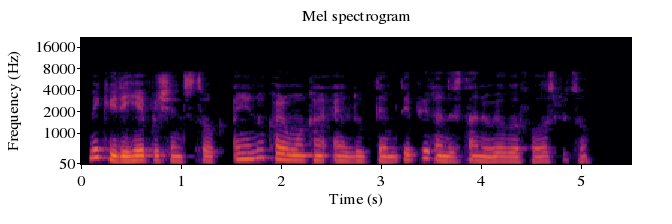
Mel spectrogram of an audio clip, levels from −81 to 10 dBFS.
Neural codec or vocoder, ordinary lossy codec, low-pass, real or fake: none; AAC, 32 kbps; 7.2 kHz; real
